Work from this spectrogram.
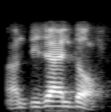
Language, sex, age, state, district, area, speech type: Manipuri, male, 60+, Manipur, Churachandpur, urban, conversation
